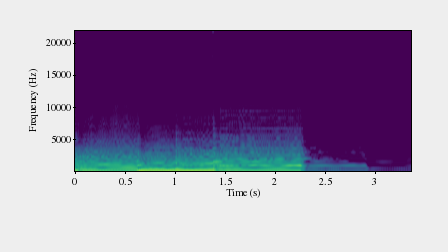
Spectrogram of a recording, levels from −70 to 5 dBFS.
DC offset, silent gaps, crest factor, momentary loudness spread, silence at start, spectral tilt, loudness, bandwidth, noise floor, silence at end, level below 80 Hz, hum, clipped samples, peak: under 0.1%; none; 14 dB; 7 LU; 0 s; -8.5 dB/octave; -16 LUFS; 6.6 kHz; -54 dBFS; 1.05 s; -44 dBFS; none; under 0.1%; -4 dBFS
